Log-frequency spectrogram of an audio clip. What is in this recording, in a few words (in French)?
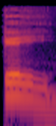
"gei4", chinois; Cours-de-Chinois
